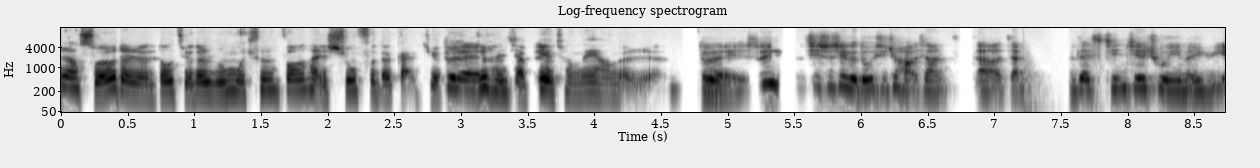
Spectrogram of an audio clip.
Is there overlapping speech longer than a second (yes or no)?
no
